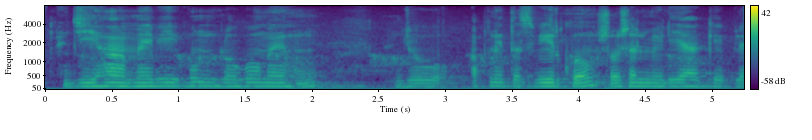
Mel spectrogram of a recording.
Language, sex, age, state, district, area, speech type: Urdu, male, 18-30, Bihar, Araria, rural, spontaneous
